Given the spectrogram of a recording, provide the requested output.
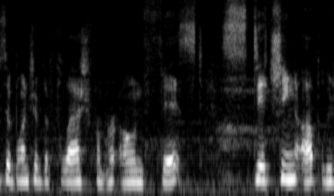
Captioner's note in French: halète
